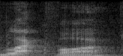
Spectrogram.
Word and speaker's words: Blackfyre: for that it's print it's spelt black fray the pronounced black fire and kind of sounds better black fire the Blackfyre rebellion come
